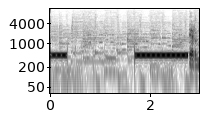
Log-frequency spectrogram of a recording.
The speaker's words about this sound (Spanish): Ándele, pues. Vamos a marcarle al otro. A ver, a ver cómo nos contestan.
